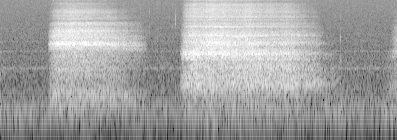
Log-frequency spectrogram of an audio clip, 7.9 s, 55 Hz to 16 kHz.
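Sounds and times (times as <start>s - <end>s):
deep breathing in and out during a guided breathing exercise: 1.0s - 3.0s, 3.6s - 6.8s.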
